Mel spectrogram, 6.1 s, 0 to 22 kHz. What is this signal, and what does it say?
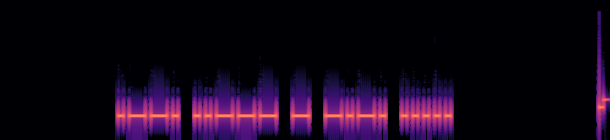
Morse code, heard as a keyed tone, about 22 wpm, 700 Hz. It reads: P2TC5
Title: Code Groups - 5 Letter:Numbers - 22wpm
